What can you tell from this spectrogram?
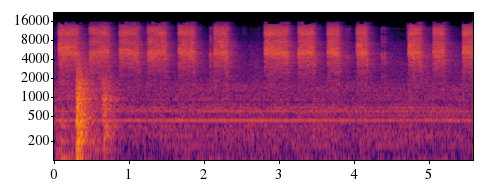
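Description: Aerosol spray-paint can hissing in quick short bursts, several a second, with brief gaps between squirts. A single sharp knock about a third of a second in.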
